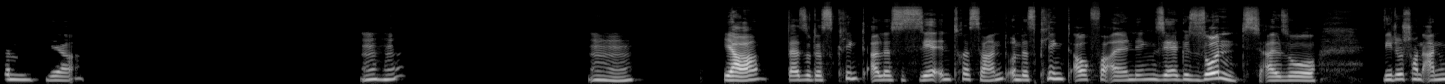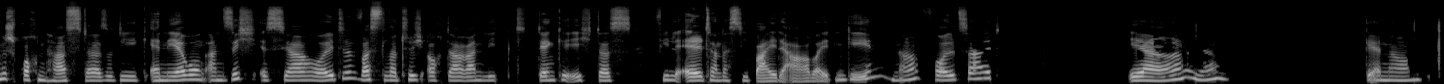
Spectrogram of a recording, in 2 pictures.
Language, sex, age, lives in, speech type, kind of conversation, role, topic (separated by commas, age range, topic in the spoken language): German, female, 55-59, United States, conversation, podcast, host, Wie bringt man Kindern den Spaß am Kochen bei?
